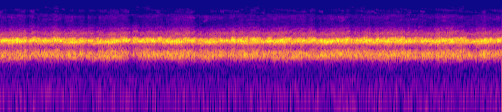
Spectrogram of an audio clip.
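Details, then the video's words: Many frogs calling at once from a pasture pond, recorded on a Zoom: a thick, continuous trilling chorus, high-pitched and level throughout, nothing else audible. "Frogs singing"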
